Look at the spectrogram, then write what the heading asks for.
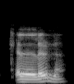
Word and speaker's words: Kona: I always got to get the pronunciation right. Kona.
